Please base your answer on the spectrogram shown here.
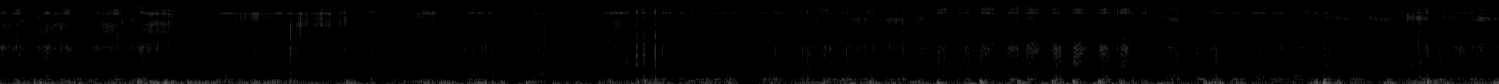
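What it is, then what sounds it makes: Pressed powder bath bomb being scraped. A flat wooden popsicle stick scrapes the surface of a solid, green, ball-sized bath bomb of compressed powder held in a blue plastic ring holder, loosening powder. The scraping is a steady, gritty, crumbly rasp with a low rumble and a bright hiss, broken by brief pauses near 5, 6 and 7.5 seconds.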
